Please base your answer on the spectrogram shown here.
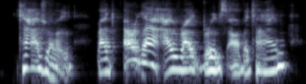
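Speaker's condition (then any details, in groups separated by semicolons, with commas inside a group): Muscular dystrophy; may need microphone to be heard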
